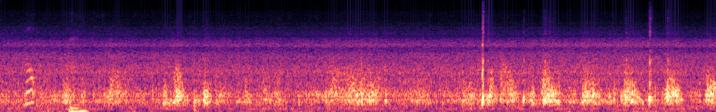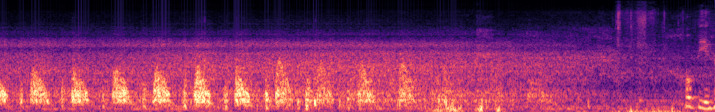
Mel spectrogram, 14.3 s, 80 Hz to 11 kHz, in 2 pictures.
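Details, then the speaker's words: Fetal heartbeat at 17 weeks of pregnancy on a home Doppler pressed hard, mother's bladder not full: fast, regular whooshing pulses, around 140-145 beats a minute, faint under static hiss. "when my bladder is full it's a better it sounds better because it actually lifts the uterus out of the pelvis and upward and out"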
